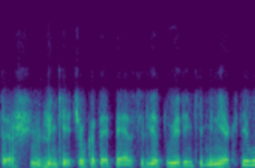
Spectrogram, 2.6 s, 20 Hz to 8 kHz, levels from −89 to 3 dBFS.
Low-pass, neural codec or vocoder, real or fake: 7.2 kHz; none; real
